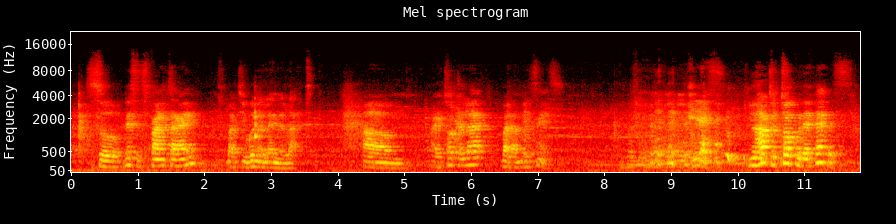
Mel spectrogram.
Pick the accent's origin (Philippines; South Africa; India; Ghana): Ghana; now in New York, United States; I'm from New York by way of Ghana, West Africa.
